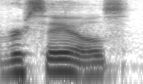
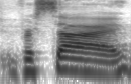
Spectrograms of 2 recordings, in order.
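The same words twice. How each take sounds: First: It is pronounced the local Kentucky way. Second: It is pronounced the French way. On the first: It names the local place. "here we say" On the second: It names the city in France. "it's France, it's Versailles"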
